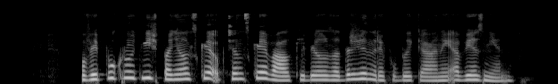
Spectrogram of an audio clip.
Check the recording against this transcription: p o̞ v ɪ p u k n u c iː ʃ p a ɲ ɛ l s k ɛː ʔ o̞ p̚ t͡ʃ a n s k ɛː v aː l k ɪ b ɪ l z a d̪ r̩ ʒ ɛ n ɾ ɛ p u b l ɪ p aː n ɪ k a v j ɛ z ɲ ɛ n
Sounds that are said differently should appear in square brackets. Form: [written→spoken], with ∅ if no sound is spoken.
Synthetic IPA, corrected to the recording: p o̞ v ɪ p u k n u c iː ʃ p a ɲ ɛ l s k ɛː ʔ o̞ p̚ t͡ʃ a n s k ɛː v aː l k ɪ b ɪ l z a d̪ r̩ ʒ ɛ n ɾ ɛ p u b l ɪ [p→k] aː n ɪ [k→ʔ] a v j ɛ z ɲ ɛ n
